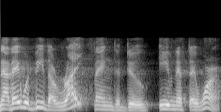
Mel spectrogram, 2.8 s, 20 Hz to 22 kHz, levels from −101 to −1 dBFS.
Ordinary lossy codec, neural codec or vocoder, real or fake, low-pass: MP3, 48 kbps; none; real; 5.4 kHz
